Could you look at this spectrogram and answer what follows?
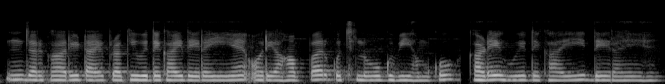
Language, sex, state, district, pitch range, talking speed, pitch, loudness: Hindi, female, Bihar, Araria, 195-205 Hz, 200 wpm, 200 Hz, -24 LUFS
